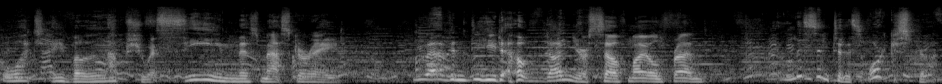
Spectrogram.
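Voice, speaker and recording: An actor playing a haughty, exuberant, self-deluded prince in a theatrical, declamatory audio drama style. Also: male voice, on the high side, big pitch swings, slow, music in the background. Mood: elated. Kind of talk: full-cast audio drama acting.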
